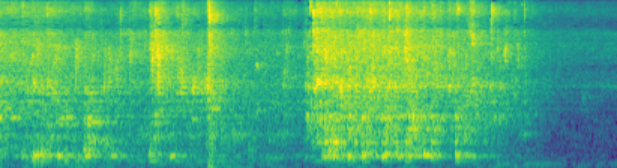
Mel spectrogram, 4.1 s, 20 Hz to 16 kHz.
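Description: A 2022 Glacier Bay dual-flush toilet flushing: water rushes into and swirls down the bowl. It starts suddenly, surges again about two seconds in, then fades out near the end.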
